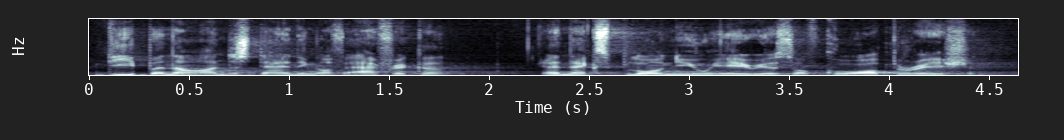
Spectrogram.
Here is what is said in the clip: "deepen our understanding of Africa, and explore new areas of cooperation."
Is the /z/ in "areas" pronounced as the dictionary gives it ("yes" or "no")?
no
